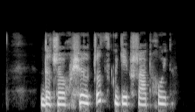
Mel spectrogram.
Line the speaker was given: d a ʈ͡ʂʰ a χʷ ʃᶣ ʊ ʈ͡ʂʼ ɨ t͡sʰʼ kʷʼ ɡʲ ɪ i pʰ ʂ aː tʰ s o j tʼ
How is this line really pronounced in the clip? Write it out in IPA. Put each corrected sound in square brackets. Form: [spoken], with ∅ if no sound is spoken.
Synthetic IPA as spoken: d a ʈ͡ʂʰ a χʷ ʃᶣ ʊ ʈ͡ʂʼ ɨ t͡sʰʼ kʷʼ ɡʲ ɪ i pʰ ʂ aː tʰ [χ] o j tʼ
